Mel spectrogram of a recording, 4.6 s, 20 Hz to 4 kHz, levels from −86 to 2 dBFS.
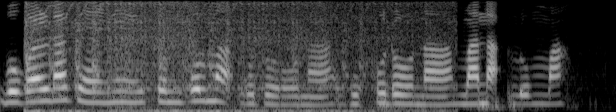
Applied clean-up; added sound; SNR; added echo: none; Car; 11 dB; none.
